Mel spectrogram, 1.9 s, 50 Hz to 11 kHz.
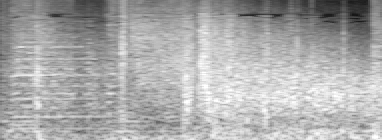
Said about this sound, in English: Welcome to the Rockefeller Center Salute to Fireworks. Now, without further ado, 3 hours of fireworks. Wait, fireworks? In Midtown? On a day that's not the 4th of July.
